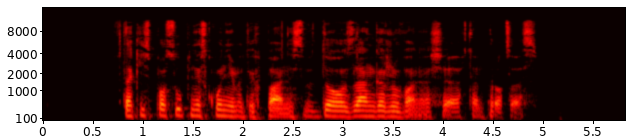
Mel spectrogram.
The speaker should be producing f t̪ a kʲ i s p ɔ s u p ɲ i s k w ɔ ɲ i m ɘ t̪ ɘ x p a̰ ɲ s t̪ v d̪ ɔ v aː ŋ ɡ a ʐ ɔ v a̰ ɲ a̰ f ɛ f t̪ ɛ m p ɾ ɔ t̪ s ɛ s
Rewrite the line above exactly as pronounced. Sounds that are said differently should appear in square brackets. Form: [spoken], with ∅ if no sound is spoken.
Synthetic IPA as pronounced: f t̪ a kʲ i s p ɔ s u p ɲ [ɛ] s k w ɔ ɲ i m ɘ t̪ ɘ x p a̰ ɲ s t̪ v d̪ ɔ [z] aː ŋ ɡ a ʐ ɔ v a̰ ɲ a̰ [ɕ] ɛ f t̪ ɛ [n] p ɾ ɔ t̪ s ɛ s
